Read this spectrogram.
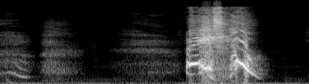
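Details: Soft sniffly breaths build up, then one loud, voiced sneeze bursts out and fades.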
